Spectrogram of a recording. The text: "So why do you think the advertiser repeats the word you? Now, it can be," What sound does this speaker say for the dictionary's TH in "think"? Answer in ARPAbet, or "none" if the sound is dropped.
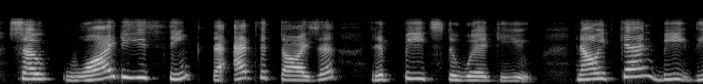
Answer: TH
